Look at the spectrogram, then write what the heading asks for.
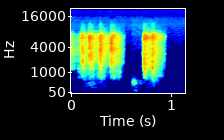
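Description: Computer keyboard keys clicking in two quick bursts, a run of several rapid clicks followed by a short pause and a second brief flurry, close and fairly quiet.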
